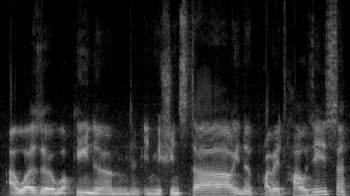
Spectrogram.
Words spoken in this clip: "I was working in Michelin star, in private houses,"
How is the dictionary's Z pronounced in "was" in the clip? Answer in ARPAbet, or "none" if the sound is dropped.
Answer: Z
